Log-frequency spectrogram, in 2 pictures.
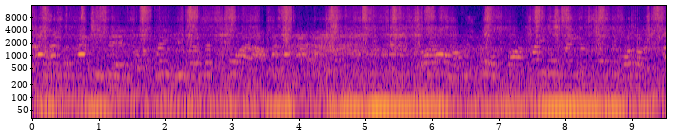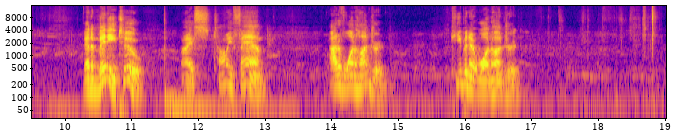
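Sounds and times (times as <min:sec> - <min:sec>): faint voices: 0:00.0 - 0:19.0
cards flipping clicks and slides: 0:18.1 - 0:19.0.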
